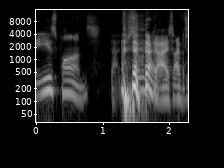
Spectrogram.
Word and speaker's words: Yves Pons: Yves Pons. Yeah, I was gonna say Yves Pons.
